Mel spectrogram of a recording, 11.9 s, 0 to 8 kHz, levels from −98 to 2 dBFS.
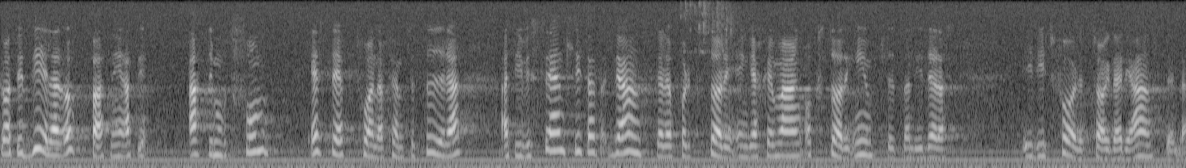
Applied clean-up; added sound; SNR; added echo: none; Bird vocalization, bird call, bird song; 17 dB; none.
